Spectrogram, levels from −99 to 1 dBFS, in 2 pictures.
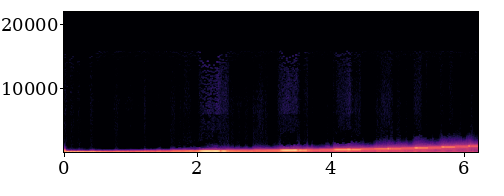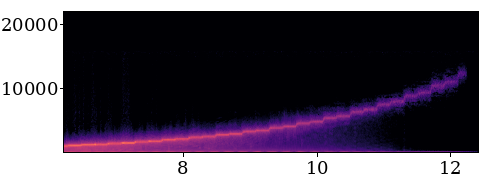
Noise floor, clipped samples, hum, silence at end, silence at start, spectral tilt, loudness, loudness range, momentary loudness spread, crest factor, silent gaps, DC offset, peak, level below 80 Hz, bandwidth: -70 dBFS; under 0.1%; 60 Hz at -60 dBFS; 3.3 s; 0 s; -9.5 dB/octave; -24 LUFS; 22 LU; 24 LU; 20 dB; none; under 0.1%; -6 dBFS; -34 dBFS; 5.6 kHz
